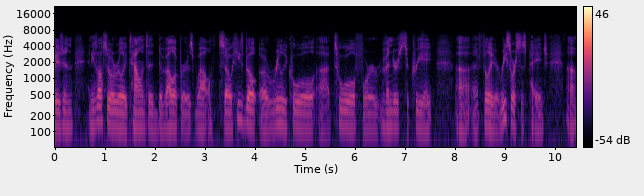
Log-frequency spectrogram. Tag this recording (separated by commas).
Speech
